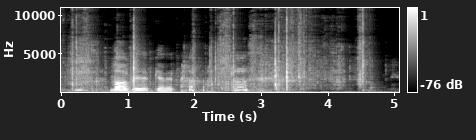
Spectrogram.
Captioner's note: laughs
